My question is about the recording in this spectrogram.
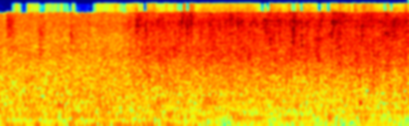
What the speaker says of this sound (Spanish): La lluvia cayó en las montañas del valle.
